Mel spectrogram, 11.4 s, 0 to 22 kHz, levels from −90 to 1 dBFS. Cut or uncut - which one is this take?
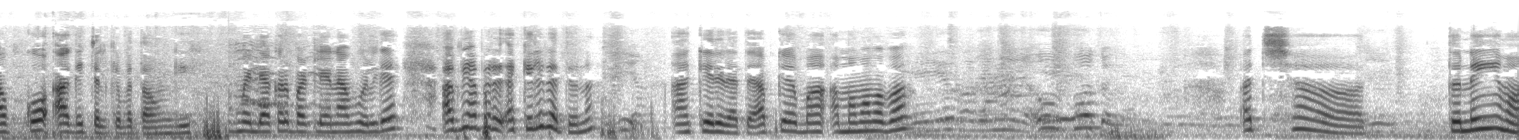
cut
